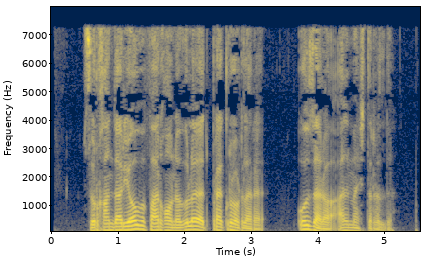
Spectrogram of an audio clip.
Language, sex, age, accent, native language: Uzbek, male, 18-24, Toshkent shahri, Uzbek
